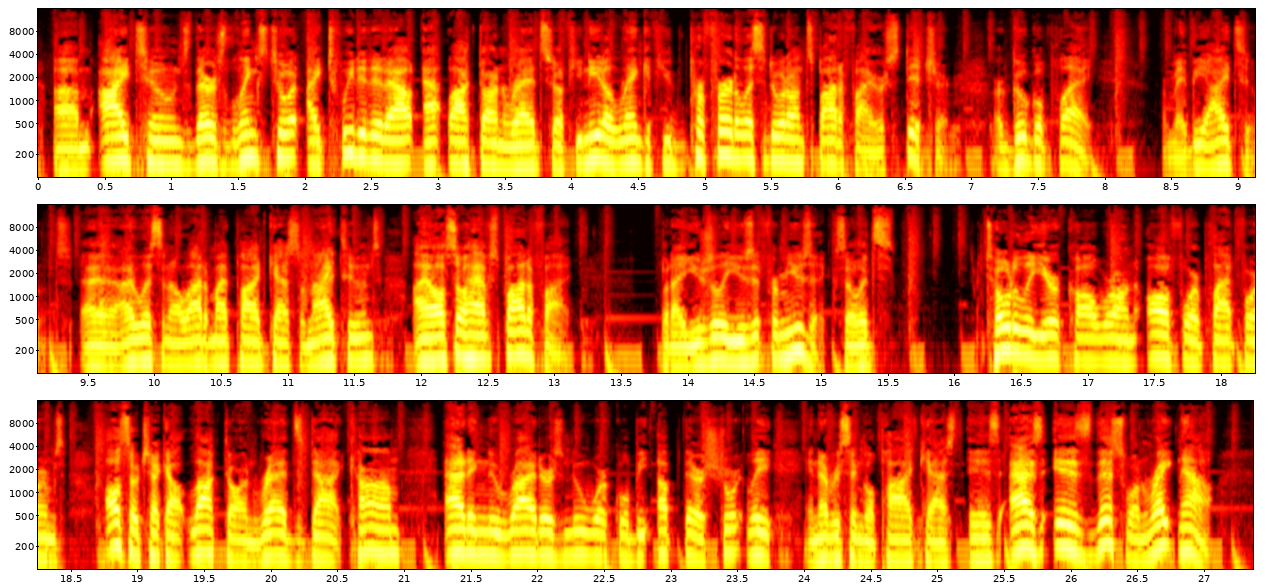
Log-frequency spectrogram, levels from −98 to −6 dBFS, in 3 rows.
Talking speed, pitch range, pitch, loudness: 205 wpm, 130-165 Hz, 145 Hz, -22 LUFS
